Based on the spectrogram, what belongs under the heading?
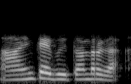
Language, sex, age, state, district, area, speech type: Telugu, female, 60+, Andhra Pradesh, Nellore, rural, conversation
